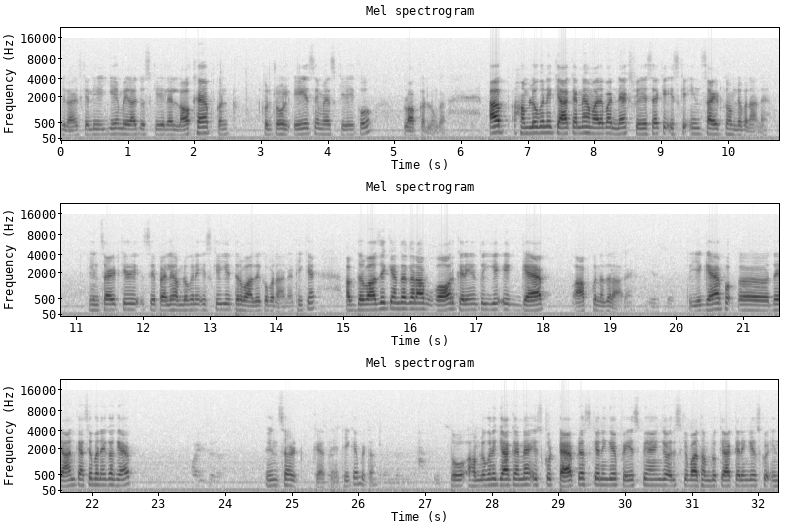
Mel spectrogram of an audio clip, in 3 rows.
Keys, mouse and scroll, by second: 3.3 ctrl+a, 4.4 click, 5.6 middle click, 7.4-7.9 scroll down 1, 7.9 scroll up 1, 8.2 click, 11.2-11.7 scroll down 1, 11.7 scroll up 1, 14.1-14.8 scroll down 1, 14.8 scroll up 1, 15.3-15.7 scroll down 1, 15.7 scroll up 1, 20.6 scroll down 1, 21.2 click, 24.5 middle click, 25.5 click, 25.9 middle click, 27.9 scroll up 1, 29.0 Tab, 30.3 click, 30.7 scroll down 1.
